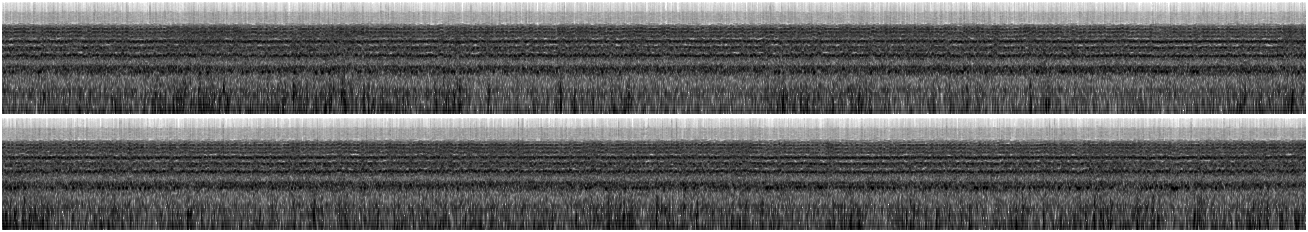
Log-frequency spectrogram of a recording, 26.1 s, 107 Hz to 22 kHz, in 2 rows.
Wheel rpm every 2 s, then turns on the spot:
210, 210, 210, 210, 210, 210, 210, 210, 210, 210, 210, 210, 210.
none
